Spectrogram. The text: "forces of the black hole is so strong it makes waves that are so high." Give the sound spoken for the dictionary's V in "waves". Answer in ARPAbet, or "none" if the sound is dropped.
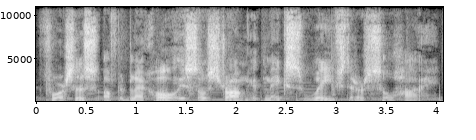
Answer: V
